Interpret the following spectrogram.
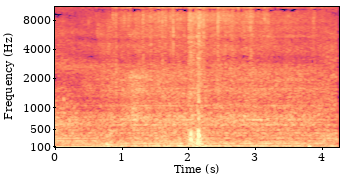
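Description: Outdoor background with a low wind rumble on the microphone and one short bird call about two seconds in.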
